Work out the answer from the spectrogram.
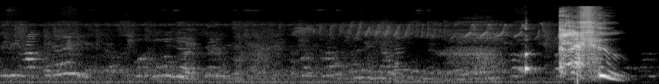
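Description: Quiet sniffling and rustling, then one loud explosive sneeze with a sharp burst of air near the end.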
